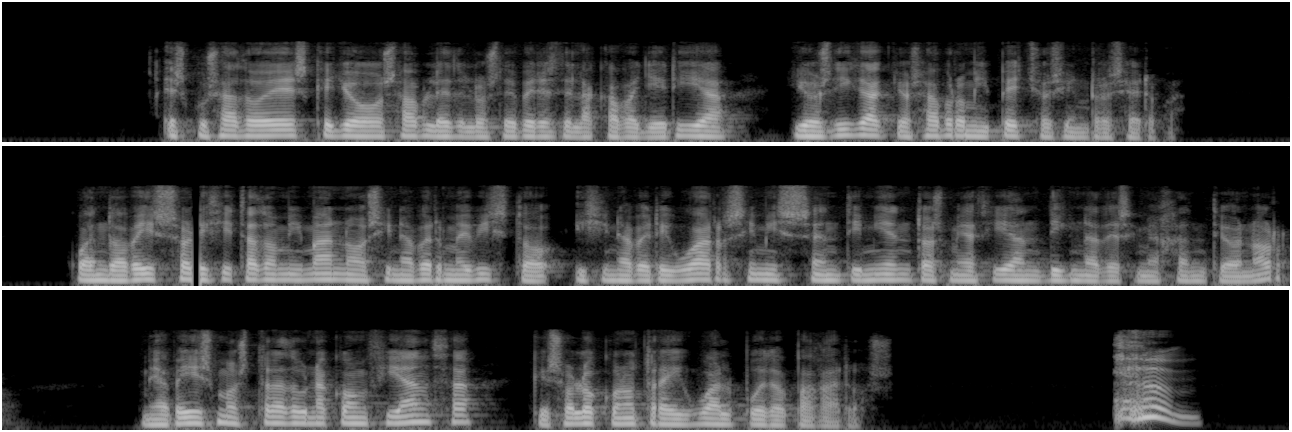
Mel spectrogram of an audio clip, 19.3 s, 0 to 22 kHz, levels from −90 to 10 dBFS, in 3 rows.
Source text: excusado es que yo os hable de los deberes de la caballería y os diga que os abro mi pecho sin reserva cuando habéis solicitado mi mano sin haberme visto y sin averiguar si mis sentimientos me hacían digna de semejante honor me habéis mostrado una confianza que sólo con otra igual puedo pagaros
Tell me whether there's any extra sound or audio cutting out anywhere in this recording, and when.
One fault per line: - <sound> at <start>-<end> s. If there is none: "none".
- dropout at 7.4-7.4 s
- throat clearing at 18.4-18.9 s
